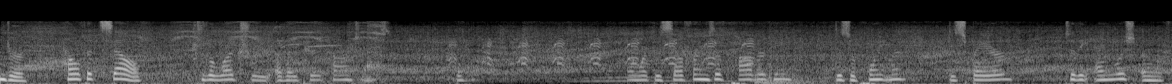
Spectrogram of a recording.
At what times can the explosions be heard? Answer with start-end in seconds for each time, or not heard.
7.5-8.4.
